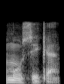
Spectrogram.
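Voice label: "musica", Spanish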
